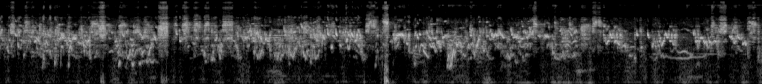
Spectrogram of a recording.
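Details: Baby budgerigar singing: a dense, continuous stream of high chirps, twitters and warbles without pause, with a brief louder click near the four-second mark.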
